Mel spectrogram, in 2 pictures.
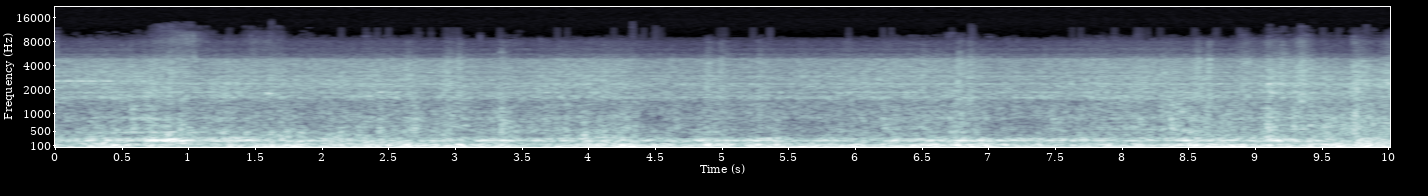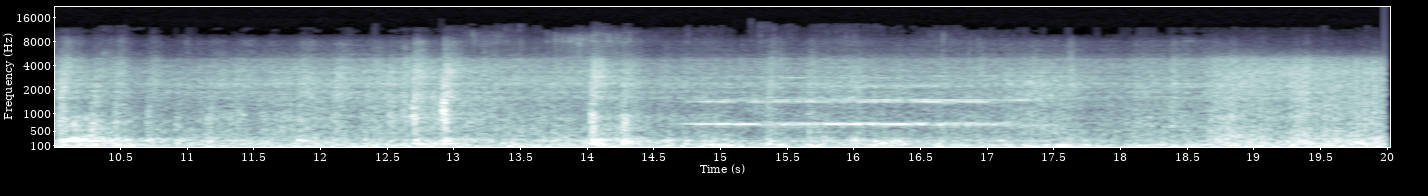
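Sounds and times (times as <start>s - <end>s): train rumble: 0.0s - 20.0s.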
